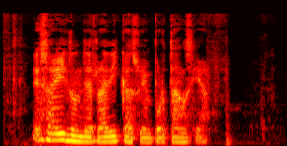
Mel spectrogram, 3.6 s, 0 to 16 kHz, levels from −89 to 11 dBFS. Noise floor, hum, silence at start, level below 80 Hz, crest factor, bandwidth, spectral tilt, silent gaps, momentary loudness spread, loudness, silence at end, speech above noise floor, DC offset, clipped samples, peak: -62 dBFS; none; 0.15 s; -58 dBFS; 16 dB; 11.5 kHz; -6 dB/octave; none; 14 LU; -22 LUFS; 0.75 s; 41 dB; under 0.1%; under 0.1%; -8 dBFS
